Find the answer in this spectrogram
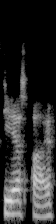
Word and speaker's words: DSPy: the dspi repo and it is dspi for those of you that joined late um confirmed by the creator of dspi itself hopefully if you've been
